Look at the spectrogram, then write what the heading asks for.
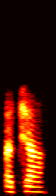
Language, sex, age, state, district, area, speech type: Sindhi, female, 30-45, Maharashtra, Thane, urban, conversation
